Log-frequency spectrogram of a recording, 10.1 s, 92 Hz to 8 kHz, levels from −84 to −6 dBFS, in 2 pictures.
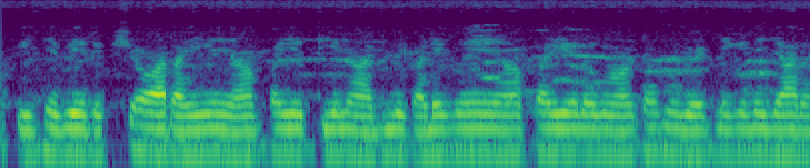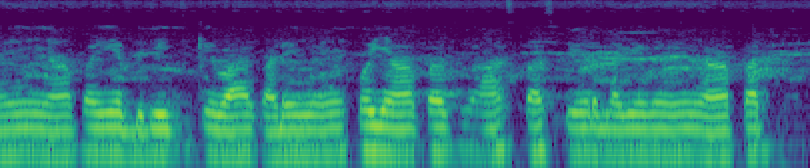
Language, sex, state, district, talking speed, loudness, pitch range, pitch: Hindi, male, Chhattisgarh, Kabirdham, 270 wpm, -25 LUFS, 125-135 Hz, 130 Hz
